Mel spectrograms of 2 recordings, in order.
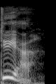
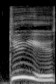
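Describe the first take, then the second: First: The word 'you' is reduced to 'ya'. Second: The word 'you' is pronounced fully.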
